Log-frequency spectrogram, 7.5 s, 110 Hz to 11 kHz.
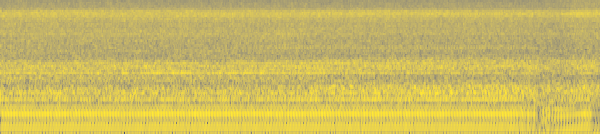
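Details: John Deere D130 mower V-twin after ignition coil replacement: steady, even buzz at idle with no misfires or stumbles; engine running properly.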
